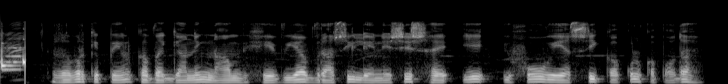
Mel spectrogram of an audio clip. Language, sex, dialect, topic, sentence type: Hindi, male, Awadhi Bundeli, agriculture, statement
